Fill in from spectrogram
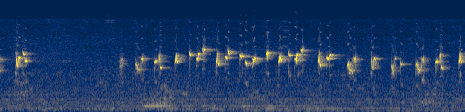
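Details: Trucukan, the sooty-headed bulbul, Garuda type, delivering ngerol rolling song: after an opening note and a gap, steady rapid series of clear, fluty notes, mostly falling in pitch, about two per second, over a quiet faint hum.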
